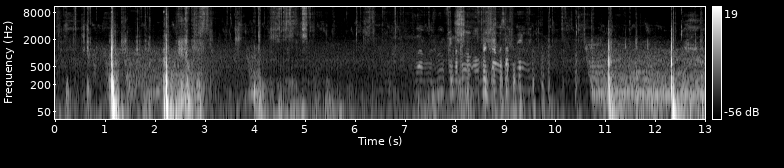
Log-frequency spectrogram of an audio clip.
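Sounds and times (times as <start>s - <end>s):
gritty scrape on shingles: 0.0s - 13.0s
tool knocking on roofing nails: 11.1s - 11.6s, 12.3s - 13.0s.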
